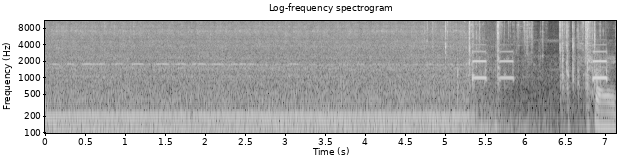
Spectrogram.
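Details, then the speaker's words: 1999 Jeep Cherokee after replacing a dead starter, which gave no click, with a new Mitsubishi starter, first start: engine runs smooth and even for about five seconds, then shuts off with a door chime. No grinding; normal running. "Oh, sounds good."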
